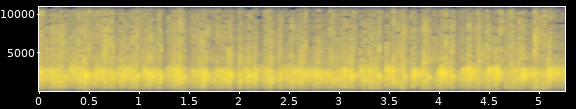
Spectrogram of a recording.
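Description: Theatre audience applauding, many hands clapping steadily.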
